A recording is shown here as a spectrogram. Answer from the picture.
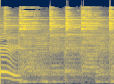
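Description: Devotional kirtan music. A held sung note slides down and ends in the first half-second, then hand cymbals keep a steady beat, about three strikes a second, over a drum.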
